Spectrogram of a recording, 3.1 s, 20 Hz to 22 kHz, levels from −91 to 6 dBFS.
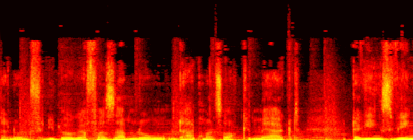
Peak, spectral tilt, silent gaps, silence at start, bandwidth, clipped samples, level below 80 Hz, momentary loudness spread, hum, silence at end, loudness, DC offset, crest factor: -6 dBFS; -6 dB/octave; none; 0 s; 16.5 kHz; under 0.1%; -26 dBFS; 6 LU; none; 0 s; -20 LUFS; under 0.1%; 12 dB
